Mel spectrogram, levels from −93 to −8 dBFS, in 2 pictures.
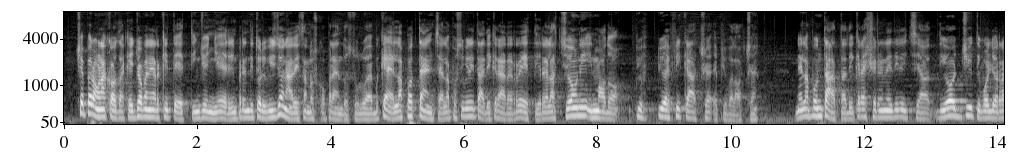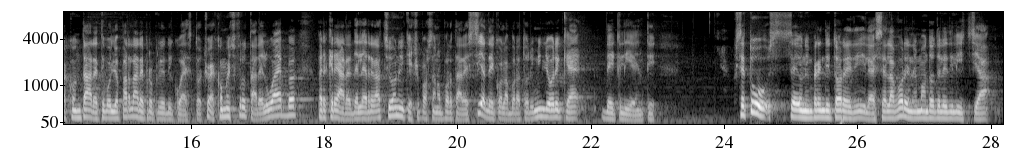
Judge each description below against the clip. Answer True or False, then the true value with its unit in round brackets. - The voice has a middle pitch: False (130 Hz)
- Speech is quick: True (175 wpm)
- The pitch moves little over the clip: False (4.4 semitones)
